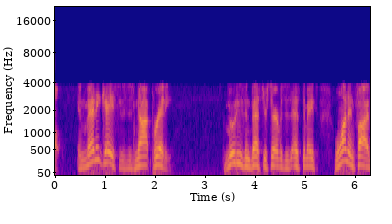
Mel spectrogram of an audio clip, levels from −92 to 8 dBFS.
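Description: GSM full-rate codec damage runs throughout this speech clip, giving it a buzzy, gravelly roughness. The codec models the vocal tract and excites it with sparse, regularly spaced pulses, running at about 13 kbps, and nothing survives above 3.8 kHz.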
